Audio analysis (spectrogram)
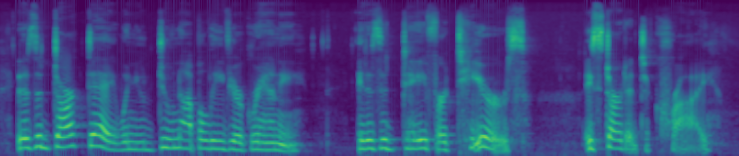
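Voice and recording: Natural-voiced reading aloud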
